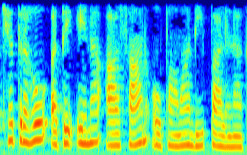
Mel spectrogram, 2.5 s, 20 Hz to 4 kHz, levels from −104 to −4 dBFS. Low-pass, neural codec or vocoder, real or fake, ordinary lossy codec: 3.6 kHz; none; real; none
